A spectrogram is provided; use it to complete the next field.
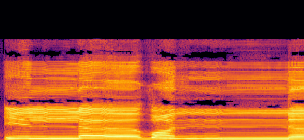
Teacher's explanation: Dhadhidu hujung lidah keluar sikit sahaja pada gigi depan.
